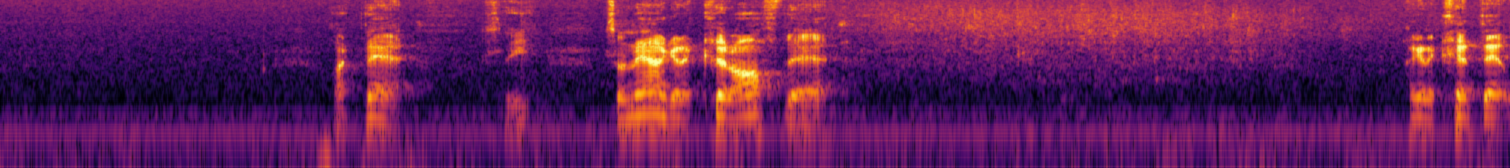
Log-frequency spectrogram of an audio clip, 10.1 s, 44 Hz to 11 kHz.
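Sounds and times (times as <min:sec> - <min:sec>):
low hum: 0:00.0 - 0:10.0
faint hiss: 0:05.1 - 0:10.0.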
